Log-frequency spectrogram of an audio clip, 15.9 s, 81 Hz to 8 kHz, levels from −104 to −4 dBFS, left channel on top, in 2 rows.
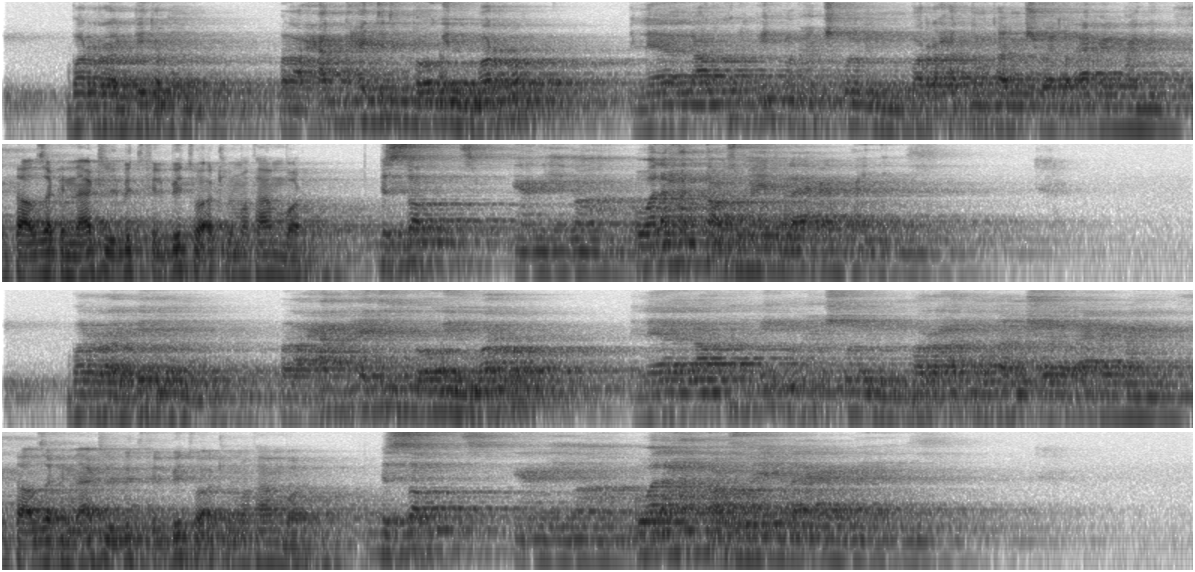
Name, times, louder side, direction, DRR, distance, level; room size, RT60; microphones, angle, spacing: voice 1, 0.4-1.3 1.8-3.5 4.2-7.7 10.4-13.9, left 2 dB, 70° left, -1 dB, 1.2 m, -24 dB
voice 2, 7.9-10.0, left 3 dB, 30° left, 9 dB, 0.3 m, -21 dB
11.0 x 5.4 x 4.4 m, 2.4 s
head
